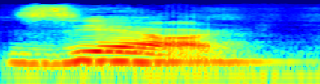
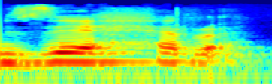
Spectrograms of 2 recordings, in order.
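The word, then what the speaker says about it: mehr: مثلا این لغت رو نگاه کنید به معنای زیاد. زیار، نمیگیم زهر، ها خونده نمیشه اما حرف صدا داره قبلش به صورت کشیده خونده میشه.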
